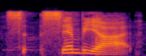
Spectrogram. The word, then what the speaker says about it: symbiote: God, I can't say it right now that they've been symbiote. I get confused now, Barb, because we saw the preview and they mispronounce it. Now I'm mispronouncing it. Symbiote.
